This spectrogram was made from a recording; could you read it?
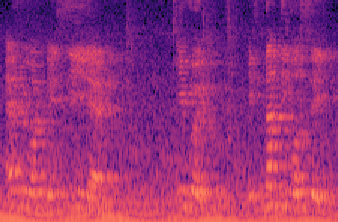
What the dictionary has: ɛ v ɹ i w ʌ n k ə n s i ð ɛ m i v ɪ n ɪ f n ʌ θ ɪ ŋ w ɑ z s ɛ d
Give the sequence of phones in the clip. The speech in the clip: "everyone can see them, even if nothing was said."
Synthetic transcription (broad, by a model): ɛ v ɹ i w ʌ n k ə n s i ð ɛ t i w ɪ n ɪ f n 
